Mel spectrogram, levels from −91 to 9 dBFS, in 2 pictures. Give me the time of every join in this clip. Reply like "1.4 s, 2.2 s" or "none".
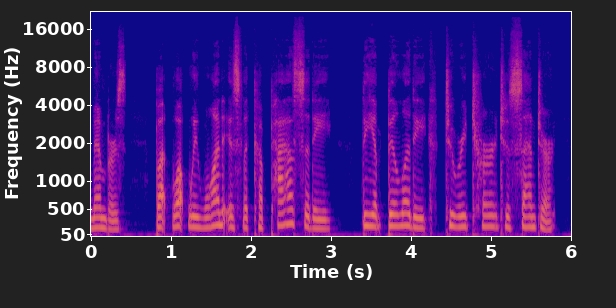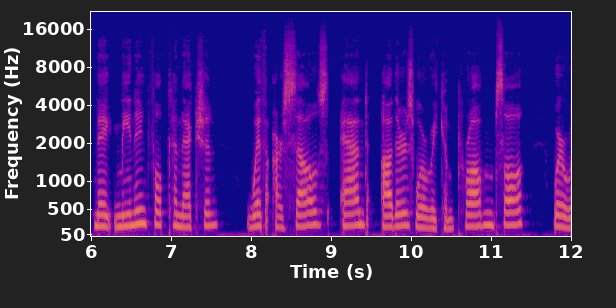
5.9 s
